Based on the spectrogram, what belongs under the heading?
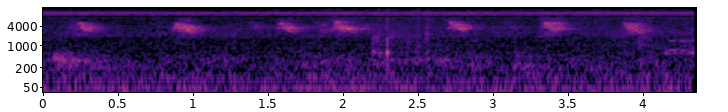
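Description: Faint high chirps repeating about twice a second, a small bird calling, over a quiet background hiss.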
